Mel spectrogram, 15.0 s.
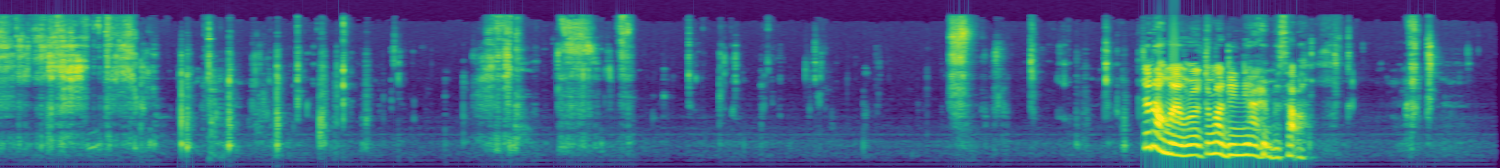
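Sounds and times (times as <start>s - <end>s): person chewing chicken wing: 0.0s - 8.9s.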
